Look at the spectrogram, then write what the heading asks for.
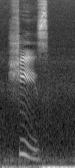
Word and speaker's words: she's: She's. Do you hear the Z sound at the end? She's.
